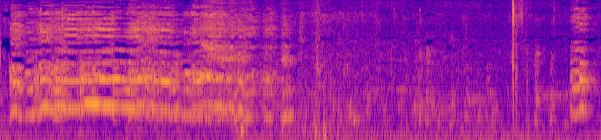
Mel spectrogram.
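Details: Evening crow of a Kukuak Balenggek rooster: a loud drawn-out harmonic note for about two and a half seconds, fading into quieter clucks and faint clicks afterward.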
